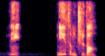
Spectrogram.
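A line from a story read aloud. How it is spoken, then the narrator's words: Shocked, nearly crying out. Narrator (Chinese): 方圆心头猛然一震，几乎叫了起来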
